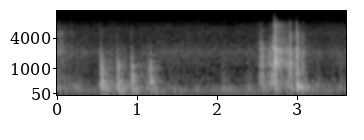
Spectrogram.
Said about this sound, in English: Captain knocked.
